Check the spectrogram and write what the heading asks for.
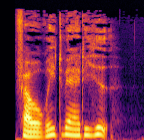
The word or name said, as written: favoritværdighed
